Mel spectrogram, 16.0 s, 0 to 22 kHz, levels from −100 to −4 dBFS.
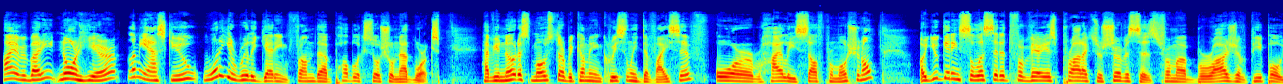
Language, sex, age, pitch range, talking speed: English, male, 30-49, 145-200 Hz, 160 wpm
